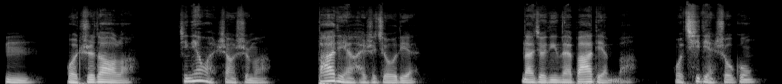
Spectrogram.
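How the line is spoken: Low-voiced reply. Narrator (Chinese): 他低声应道

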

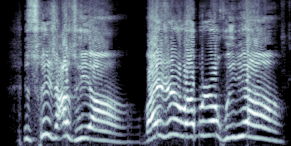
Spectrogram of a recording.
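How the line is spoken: Drunken shout. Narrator (Chinese): 我当时借着酒劲儿嘛，我就大喊了

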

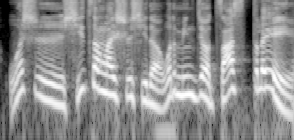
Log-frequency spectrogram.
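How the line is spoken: Awkward laughing nurse. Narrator (Chinese): 护士尴尬笑笑

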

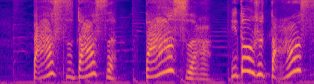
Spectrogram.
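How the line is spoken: Rough loud shout. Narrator (Chinese): 一个粗犷的声音在喊

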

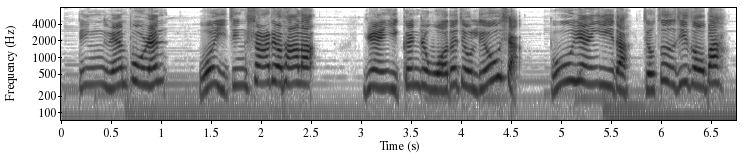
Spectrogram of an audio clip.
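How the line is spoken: Shouted. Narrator (Chinese): 他就对着左右的人大喊

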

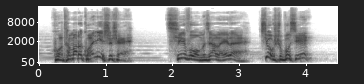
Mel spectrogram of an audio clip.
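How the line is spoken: Roaring. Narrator (Chinese): 黄雅琴咆哮着

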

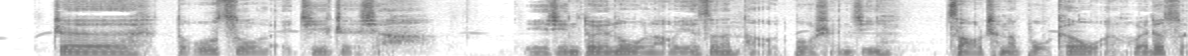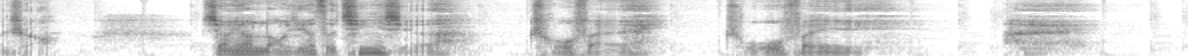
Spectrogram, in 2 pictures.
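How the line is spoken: Sighing. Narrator (Chinese): 郭培林叹了口气

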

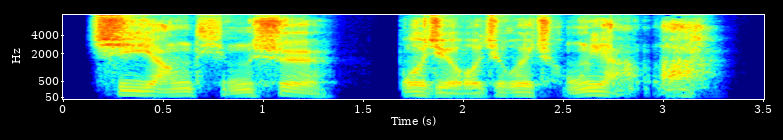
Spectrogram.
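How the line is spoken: Weary sigh, feeble. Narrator (Chinese): 曾国藩长叹一口气，无力地说

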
